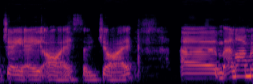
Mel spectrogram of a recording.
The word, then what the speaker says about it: Jai: saying it right because loads of people say j and it's not that it's not j-a-i so jai um and i'm a presenter from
